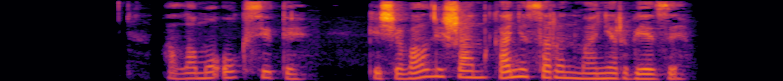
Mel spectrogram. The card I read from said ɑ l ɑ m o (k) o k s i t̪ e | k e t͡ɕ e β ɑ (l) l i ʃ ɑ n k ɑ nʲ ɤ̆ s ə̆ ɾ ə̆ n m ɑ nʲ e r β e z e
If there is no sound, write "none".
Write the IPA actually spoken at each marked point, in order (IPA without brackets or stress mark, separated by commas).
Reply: ʔ, l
